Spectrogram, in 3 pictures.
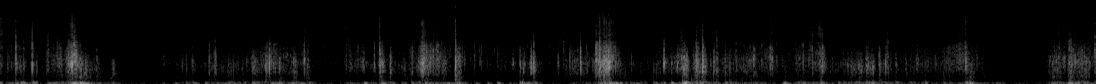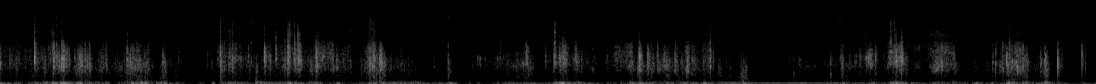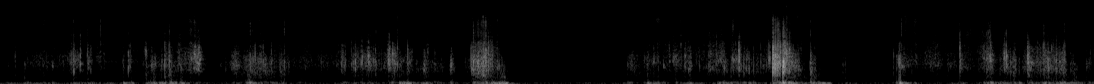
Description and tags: Flipping Papers
flipping pages, 90 page wide edition
book, read, reading, paper, pages, flip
